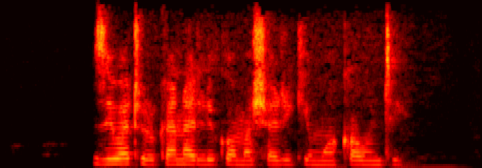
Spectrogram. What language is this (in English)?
Swahili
